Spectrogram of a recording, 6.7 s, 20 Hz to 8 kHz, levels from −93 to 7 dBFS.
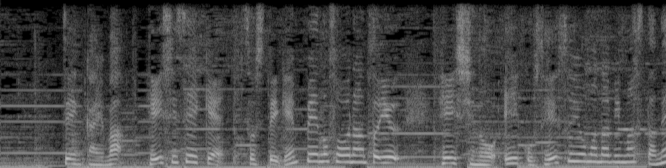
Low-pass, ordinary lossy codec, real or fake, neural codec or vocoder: none; none; real; none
